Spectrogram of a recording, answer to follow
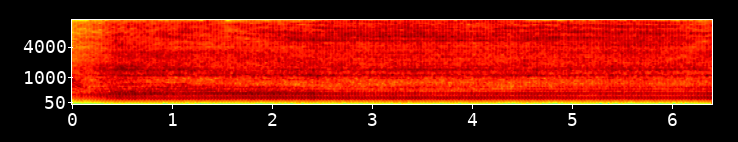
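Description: Portable generator engine chugging along steadily under load from the RV's furnace, a constant even hum at an unchanging speed.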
